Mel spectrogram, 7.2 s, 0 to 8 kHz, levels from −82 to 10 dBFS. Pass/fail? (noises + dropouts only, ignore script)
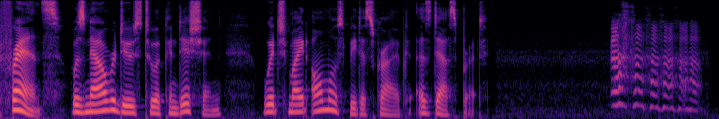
fail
